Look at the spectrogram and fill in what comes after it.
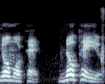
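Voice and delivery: low, contemptuous, distrustful, disgusted voice. Narrating the game, voicing Mr. Yi speaking to the player, disgusted Mr. Yi. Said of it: "Mr. Yi is looking at you with disgust".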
